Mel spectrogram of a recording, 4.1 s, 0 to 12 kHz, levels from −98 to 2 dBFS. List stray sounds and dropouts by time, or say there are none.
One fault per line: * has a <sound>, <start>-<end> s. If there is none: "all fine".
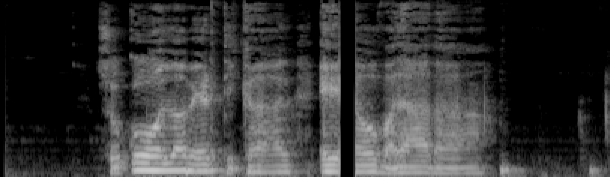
* has a dropout, 2.3-2.4 s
